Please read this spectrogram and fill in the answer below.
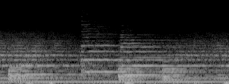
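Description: Music: a slow tune of held notes, changing about every half second, over a steady low hum.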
